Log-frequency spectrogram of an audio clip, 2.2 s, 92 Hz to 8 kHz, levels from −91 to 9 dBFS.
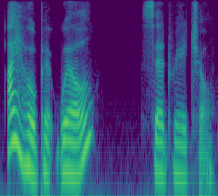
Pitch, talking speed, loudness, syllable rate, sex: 195 Hz, 165 wpm, -20 LUFS, 4.2 syllables/s, female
